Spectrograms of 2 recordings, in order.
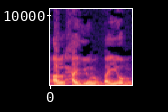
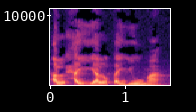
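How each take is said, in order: First: The first word ends with the vowel u. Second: The words end with the vowel a. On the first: The attributes describe the pronoun 'he'. "kalau misalkan kita bawa kepada huwa" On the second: The attributes describe God directly. "kalau misalkan kita mau na'at dan al-hayy dan al-qayyum itu kepada Allah"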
